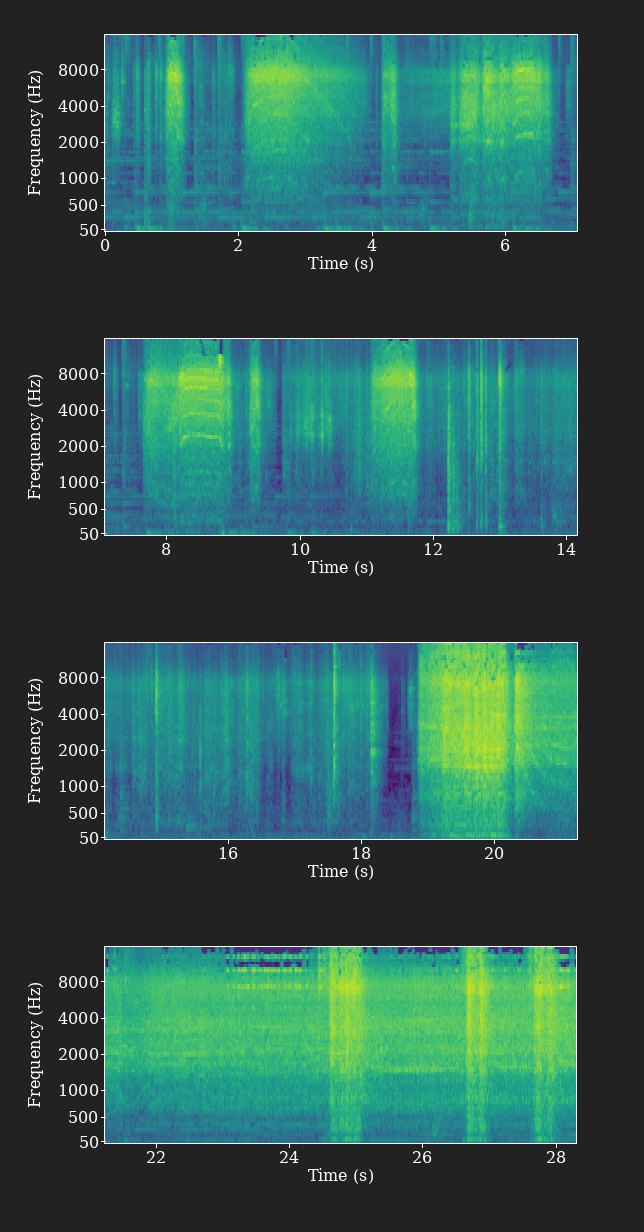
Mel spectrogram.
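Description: Corded power drill run in several short bursts of about a second each, then running steadily for about nine seconds, the later run drilling into the tiled wall. Faint background music underneath.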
